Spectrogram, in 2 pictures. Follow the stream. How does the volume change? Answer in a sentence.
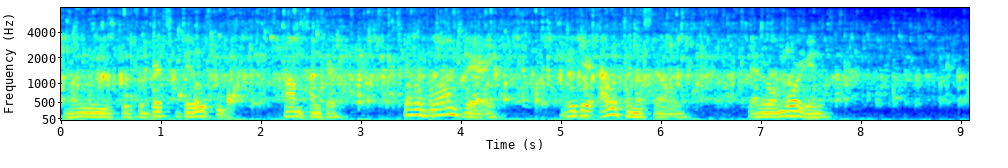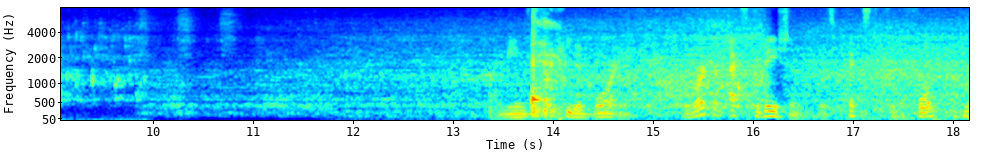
The volume of the stream goes down, then up.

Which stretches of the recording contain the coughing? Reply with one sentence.
The coughing can be heard from 13.3 to 14.2 s.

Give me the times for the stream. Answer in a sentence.
You can hear the stream from 0.0 to 18.1 s.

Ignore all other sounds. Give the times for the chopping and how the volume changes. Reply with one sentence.
The chopping can't be heard in this clip.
